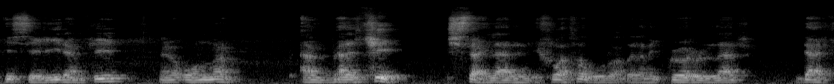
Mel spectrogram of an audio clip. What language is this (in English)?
Turkish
